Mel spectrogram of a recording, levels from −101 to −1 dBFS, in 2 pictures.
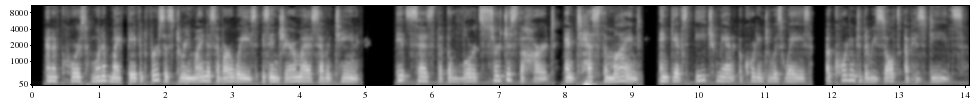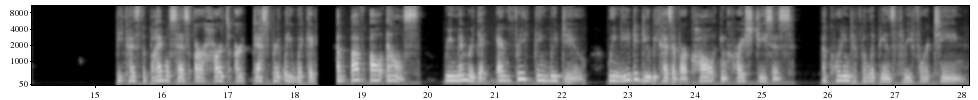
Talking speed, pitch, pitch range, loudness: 165 wpm, 165 Hz, 150-180 Hz, -22 LUFS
